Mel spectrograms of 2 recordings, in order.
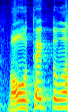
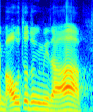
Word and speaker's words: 마오쩌둥: 마오택동은 한자 그대로 읽은 거고요. 중국식 발음 이런 게 마오쩌둥입니다.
